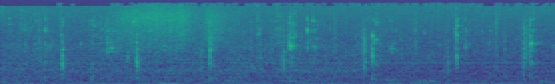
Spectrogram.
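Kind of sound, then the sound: food or drink, chewing crisps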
